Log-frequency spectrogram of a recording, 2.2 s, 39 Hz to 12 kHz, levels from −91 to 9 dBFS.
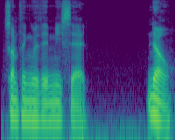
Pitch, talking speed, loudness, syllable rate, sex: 95 Hz, 135 wpm, -21 LUFS, 5.9 syllables/s, male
